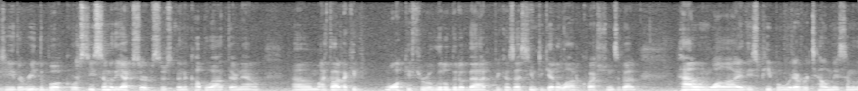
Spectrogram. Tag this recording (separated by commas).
Speech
